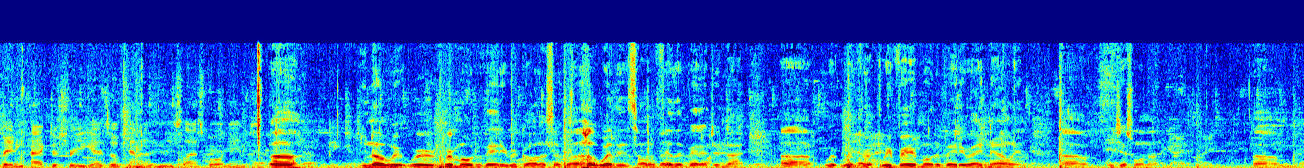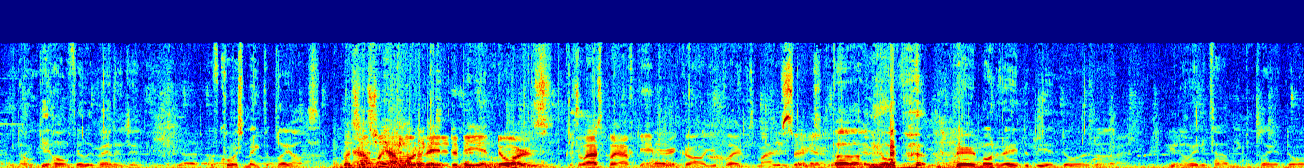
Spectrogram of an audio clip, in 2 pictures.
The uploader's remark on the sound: Speak From Winter Park. The audio from yesterday's victorious locker room at Winter Park.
